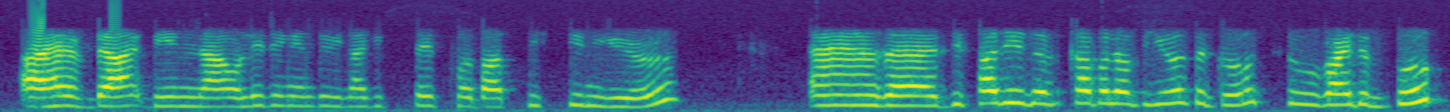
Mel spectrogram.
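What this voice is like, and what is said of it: French accent in English. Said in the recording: “as you can hear in my voice, I am not from here. I am originally from France”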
